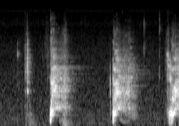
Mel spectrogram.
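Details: Female husky distrusting a newly arrived elk mount indoors: short, moaning, wavering vocal bursts about once a second, three in a row, with a man talking and reassuring her.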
